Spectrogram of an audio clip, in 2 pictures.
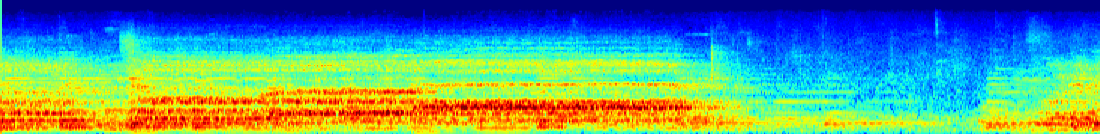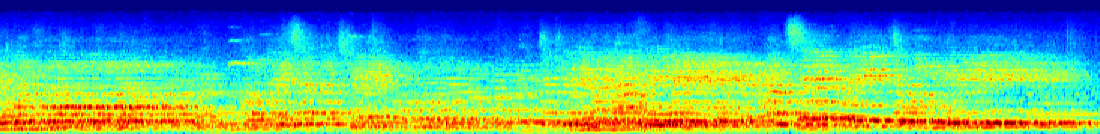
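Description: Church choir singing an anthem. The singing falls to a soft passage for a few seconds about ten seconds in, then comes back at full strength.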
